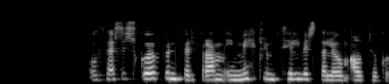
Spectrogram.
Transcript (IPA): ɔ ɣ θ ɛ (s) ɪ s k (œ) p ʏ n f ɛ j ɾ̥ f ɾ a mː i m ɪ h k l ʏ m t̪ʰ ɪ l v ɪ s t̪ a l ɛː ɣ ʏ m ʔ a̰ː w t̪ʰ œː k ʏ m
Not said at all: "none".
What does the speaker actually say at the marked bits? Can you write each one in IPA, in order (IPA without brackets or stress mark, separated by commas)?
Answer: sː, œː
